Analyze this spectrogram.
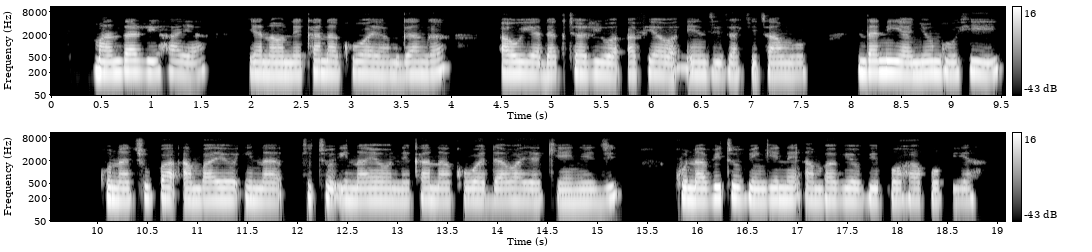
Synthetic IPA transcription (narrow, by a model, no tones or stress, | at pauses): manðaɾihaja | janaɔnɛkʰanakʰuwajam̩ɠaŋɡa | aujaɗaktʰaɾiwaʔafjawaʔɛnzizakitʰambɔ | ndanijaɲuŋɡuhiː | kunat͡ʃupaʔambajɔʔinakituʔinajɔːnɛkʰanakuwaɗawajakʰiɛɲɛʄi | kunavituviŋɡinɛʔambavjɔvipɔɦapɔpia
